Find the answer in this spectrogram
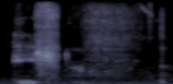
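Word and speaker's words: אִישׁ: Normally man, if you refer to like a husband or a boyfriend, other half, whatever, they would be called an Ish or an Aish. Ish. It's pronounced more like Ish.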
